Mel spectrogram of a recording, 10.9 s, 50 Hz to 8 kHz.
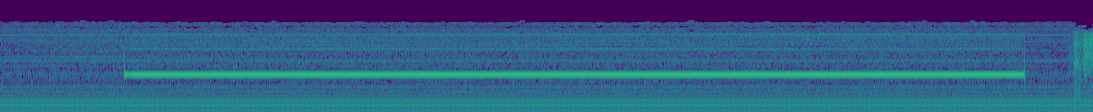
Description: Emergency Alert System (SAME) tones (the 1050 Hz attention tone), with noise. It is heard from 1.2 to 10.3 s.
